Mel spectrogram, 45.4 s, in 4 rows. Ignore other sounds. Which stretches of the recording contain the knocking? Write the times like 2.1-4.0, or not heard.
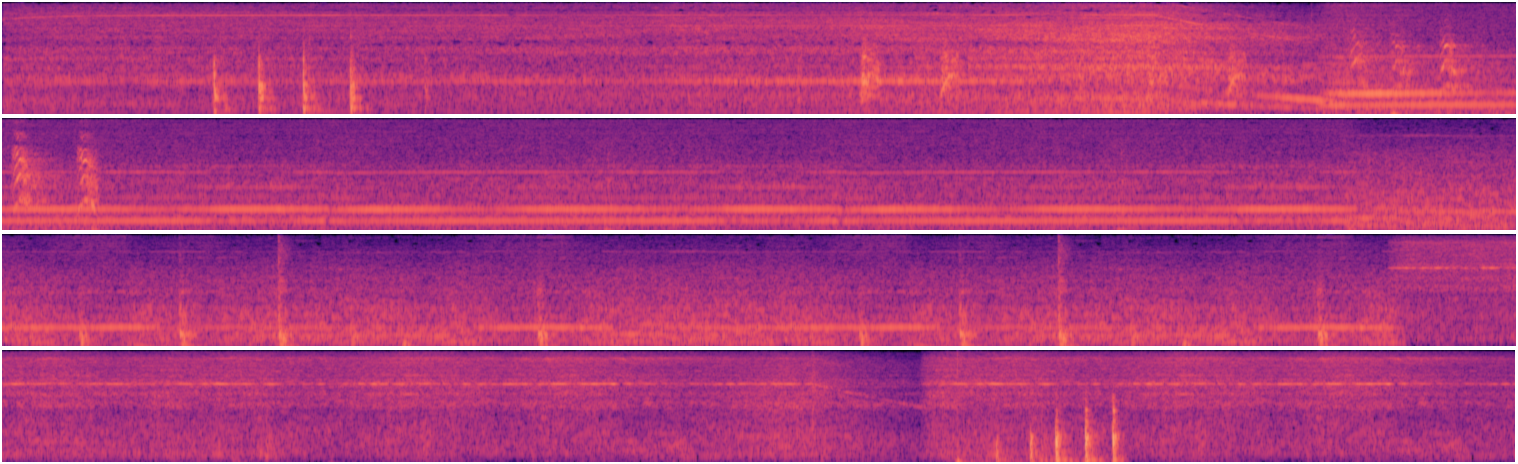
1.6-3.2, 41.2-42.5.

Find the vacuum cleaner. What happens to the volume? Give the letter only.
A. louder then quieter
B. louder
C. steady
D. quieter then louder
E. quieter
C.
